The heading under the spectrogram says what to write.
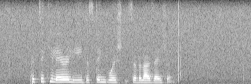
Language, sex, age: English, female, 19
